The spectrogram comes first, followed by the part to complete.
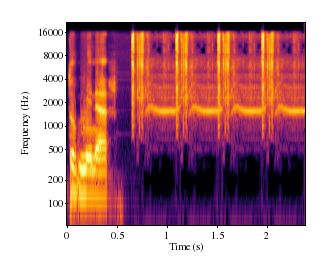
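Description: A camera shutter sound effect firing in a rapid burst of repeated clicks over a held whirring tone. It is thin and high-pitched and starts just after a voice breaks off about half a second in.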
